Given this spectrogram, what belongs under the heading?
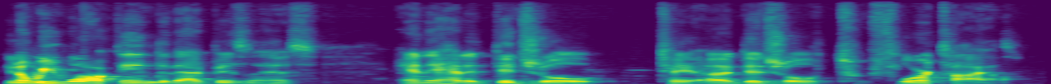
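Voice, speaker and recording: A man's voice: medium pitch, brisk, gravelly. A man from Pennsylvania, a business consultant guest, chatting casually in an interview and acting out conversations as he tells stories. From Pennsylvania, USA. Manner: animated storytelling, acts out conversations.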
